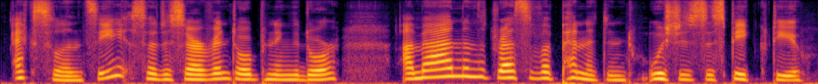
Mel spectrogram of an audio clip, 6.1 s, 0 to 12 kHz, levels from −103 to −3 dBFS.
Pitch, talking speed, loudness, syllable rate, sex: 220 Hz, 195 wpm, -18 LUFS, 5.4 syllables/s, female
